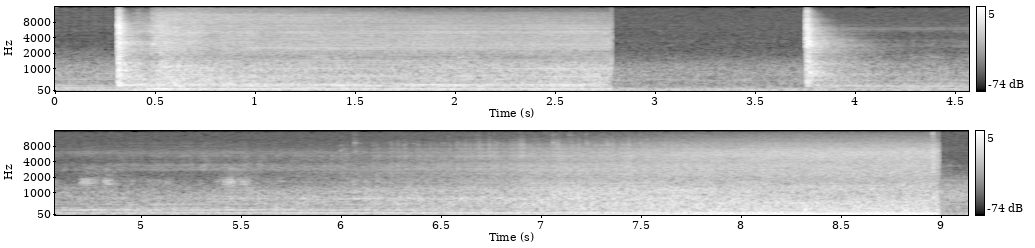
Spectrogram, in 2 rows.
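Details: 3-ton AC condenser on off-grid solar after installing Micro-Air EasyStart Flex soft starter: kicks on with a single clean thump, then steady hum and fan rush build evenly; compressor starts smoothly without straining.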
